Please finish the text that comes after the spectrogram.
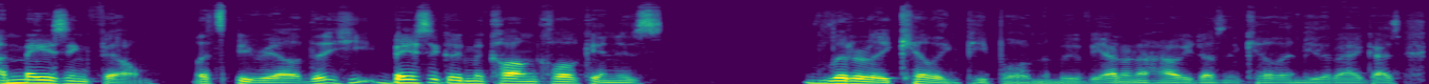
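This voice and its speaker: A man hosting a podcast, chatting casually in an animated, emphatic way. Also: low-pitched, quick pace, husky, no room sound, clean studio sound. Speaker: podcast host. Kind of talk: casual chat.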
